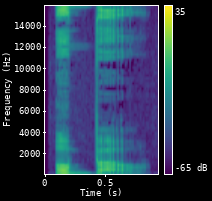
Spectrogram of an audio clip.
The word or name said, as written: oboe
